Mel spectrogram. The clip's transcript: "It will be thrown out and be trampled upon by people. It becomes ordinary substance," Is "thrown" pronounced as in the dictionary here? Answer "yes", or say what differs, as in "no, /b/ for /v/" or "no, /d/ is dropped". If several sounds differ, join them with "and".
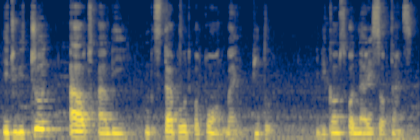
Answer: no, /t/ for /θ/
